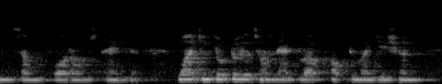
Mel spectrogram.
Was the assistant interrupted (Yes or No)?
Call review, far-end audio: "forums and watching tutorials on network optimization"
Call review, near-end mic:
No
